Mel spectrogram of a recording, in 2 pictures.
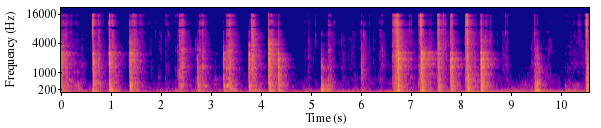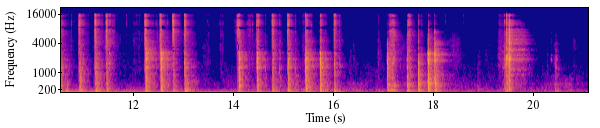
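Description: Kitchen knife chopping iceberg lettuce on a wooden chopping board: quick runs of chops with short pauses between. One louder knock comes near the end, then the chopping stops.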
